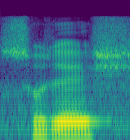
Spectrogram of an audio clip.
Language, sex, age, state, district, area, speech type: Telugu, male, 18-30, Andhra Pradesh, Visakhapatnam, urban, spontaneous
